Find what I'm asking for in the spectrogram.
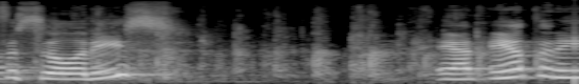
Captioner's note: applause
